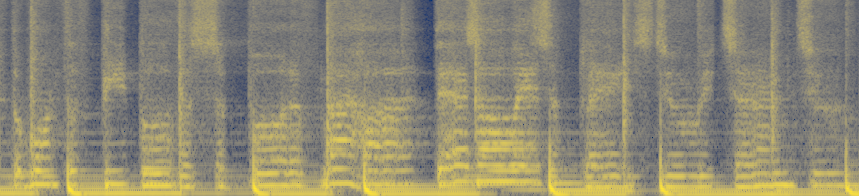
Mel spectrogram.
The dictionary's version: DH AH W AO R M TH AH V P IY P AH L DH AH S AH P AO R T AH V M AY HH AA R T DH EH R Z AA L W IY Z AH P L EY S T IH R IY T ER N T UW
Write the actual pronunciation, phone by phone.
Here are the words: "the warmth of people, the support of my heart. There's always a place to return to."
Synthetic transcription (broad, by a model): DH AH W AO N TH AH V P IY P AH L DH AH S AH P AO R T AH V M AY HH AA R T DH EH R Z AA L W IY Z AH P L EY S T IH R IY T ER N T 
